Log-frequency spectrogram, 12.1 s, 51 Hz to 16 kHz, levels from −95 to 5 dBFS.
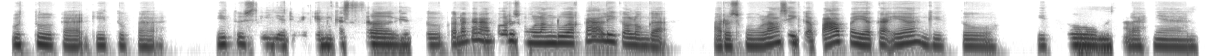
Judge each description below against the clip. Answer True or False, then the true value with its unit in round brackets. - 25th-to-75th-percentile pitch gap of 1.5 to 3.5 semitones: False (5.0 semitones)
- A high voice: False (160 Hz)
